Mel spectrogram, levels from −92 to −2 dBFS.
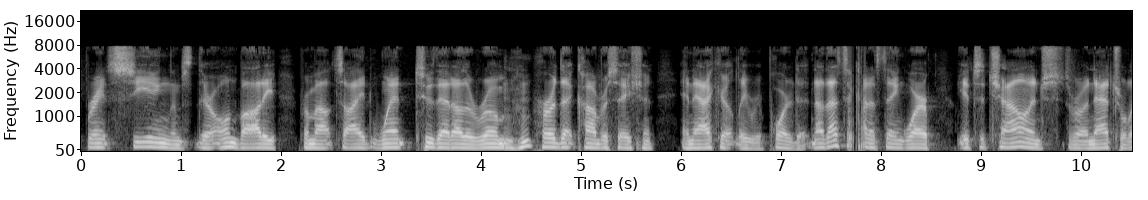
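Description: From 7.68 to 7.84 s, just after "reported it now that's", unconcealed Bluetooth headset packet loss drops about 105 ms of audio in short gaps, leaving the speech chopped and crackly.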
